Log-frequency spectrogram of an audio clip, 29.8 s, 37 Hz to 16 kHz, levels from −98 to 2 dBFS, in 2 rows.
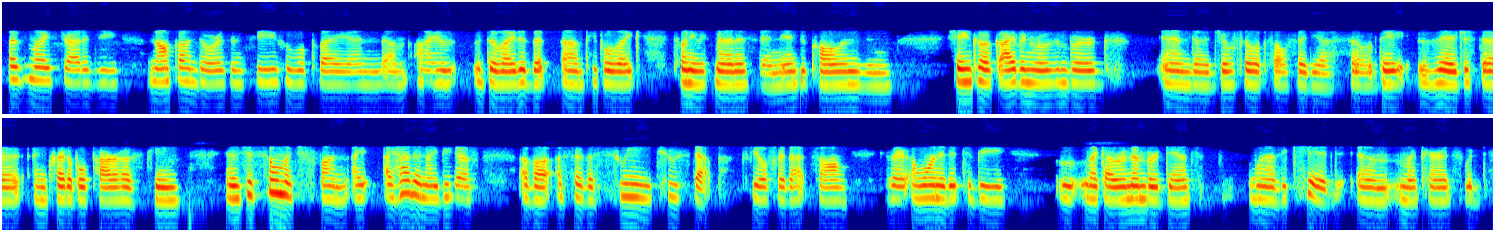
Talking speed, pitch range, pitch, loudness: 175 wpm, 190-220 Hz, 200 Hz, -21 LUFS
